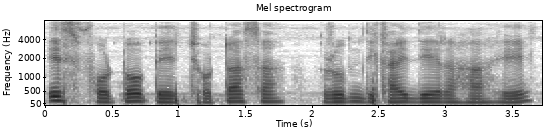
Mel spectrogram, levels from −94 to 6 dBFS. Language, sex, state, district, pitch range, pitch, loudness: Hindi, male, Arunachal Pradesh, Lower Dibang Valley, 115-130 Hz, 120 Hz, -19 LUFS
